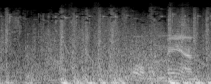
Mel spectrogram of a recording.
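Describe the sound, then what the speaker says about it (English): Video game gunfire in L.A. Noire, with military personnel being shot, rattles out in quick bursts while a voice talks over the shooting. "Getting shot. I feel bad shooting like all these military personnel."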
